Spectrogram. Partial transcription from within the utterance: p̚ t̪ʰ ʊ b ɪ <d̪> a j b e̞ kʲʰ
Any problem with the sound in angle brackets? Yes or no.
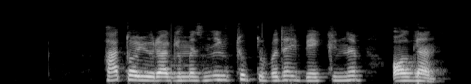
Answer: no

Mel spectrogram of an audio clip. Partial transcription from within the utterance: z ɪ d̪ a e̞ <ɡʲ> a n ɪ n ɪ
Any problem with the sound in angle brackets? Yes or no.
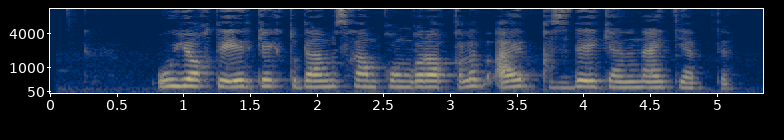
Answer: yes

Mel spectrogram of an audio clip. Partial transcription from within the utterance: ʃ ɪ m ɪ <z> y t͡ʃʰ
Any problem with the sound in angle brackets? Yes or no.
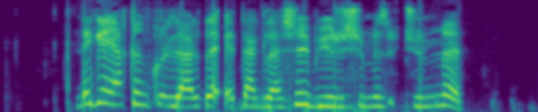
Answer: no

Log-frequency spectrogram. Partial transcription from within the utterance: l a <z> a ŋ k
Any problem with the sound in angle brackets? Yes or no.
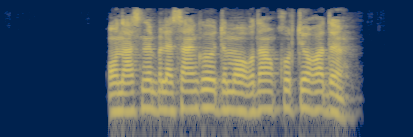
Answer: yes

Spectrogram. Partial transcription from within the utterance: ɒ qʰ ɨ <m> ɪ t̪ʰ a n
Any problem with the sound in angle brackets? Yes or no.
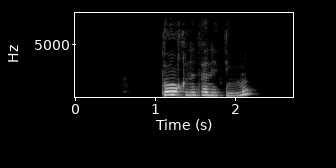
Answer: yes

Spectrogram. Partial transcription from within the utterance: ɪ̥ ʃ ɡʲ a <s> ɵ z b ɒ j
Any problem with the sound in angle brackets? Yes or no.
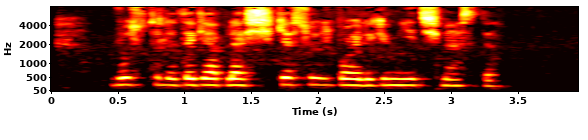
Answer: no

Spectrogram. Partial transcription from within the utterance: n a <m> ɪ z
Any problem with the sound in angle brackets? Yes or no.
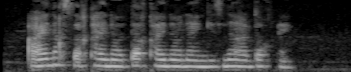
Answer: yes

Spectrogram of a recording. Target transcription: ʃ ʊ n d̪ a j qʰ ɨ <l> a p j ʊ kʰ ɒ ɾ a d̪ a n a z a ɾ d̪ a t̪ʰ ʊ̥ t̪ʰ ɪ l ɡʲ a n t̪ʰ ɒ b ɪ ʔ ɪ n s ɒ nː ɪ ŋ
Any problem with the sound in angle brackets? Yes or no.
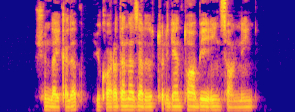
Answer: no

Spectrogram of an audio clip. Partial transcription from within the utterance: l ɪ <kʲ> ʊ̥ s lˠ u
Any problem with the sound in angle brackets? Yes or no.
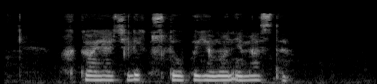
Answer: no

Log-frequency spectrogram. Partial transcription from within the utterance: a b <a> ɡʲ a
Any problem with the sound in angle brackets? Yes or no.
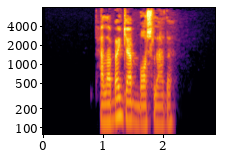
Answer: no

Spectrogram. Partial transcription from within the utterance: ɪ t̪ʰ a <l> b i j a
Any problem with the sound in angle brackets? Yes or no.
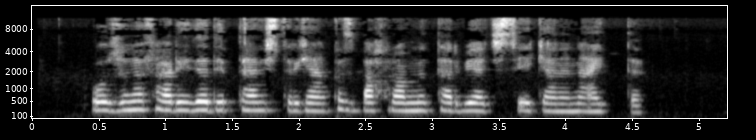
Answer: yes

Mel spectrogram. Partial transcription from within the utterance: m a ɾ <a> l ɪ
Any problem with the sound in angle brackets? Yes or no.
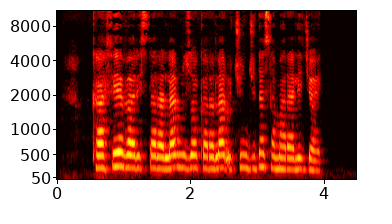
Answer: no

